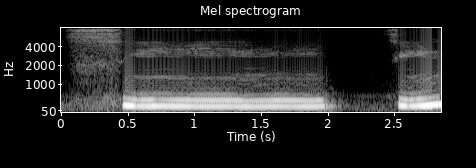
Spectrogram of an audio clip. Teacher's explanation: سین میں سیٹی کی آواز پیدا ہوتی ہے۔ زبان کی نوک جب ثنایا سفلی نیچے والے دانتوں کے کنارے سے لگے اور اس کے ساتھ ثنایا علیہ اوپر والے سامنے کے دانتوں سے بھی لگے تو سین ادا کیا جاتا ہے۔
